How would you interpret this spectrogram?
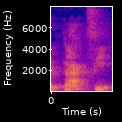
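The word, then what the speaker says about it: taxi: Second syllable stress ಮಾಡ್ತಾರೆ ಇಲ್ಲಿ ನೋಡಿ ಟ್ಯಾಕ್ಸಿ ಅಂತ ಇದೆ. ಇಲ್ಲಿ ಸ್ಟ್ರೆಸ್ ಎಲ್ಲಿ ಅದೇ ಸಪರೇಟ್ ಆಗಿ ಡೀಟೇಲ್ ಆಗಿ ನೋಡೋದಾದ್ರೆ ಟಿ ನ ಸ್ಟ್ರೆಸ್ ಮಾಡ್ತೀವಿ ಫಸ್ಟ್ ಸಿಲಬಲ್ ಟ್ಯಾಕ್ಸಿ ನಿಮಗೆ ಅನ್ಸುತ್ತೆ ಇದು ಇದೇನದು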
